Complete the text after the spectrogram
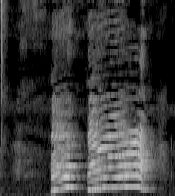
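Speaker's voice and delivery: very high, loud squealing laugh; half laugh, half shout; shrieking laugh. Real, not acted. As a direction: let out a screaming burst of laughter. Shrieking laugh at her own news.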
